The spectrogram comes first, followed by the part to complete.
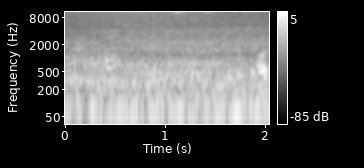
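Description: Steady low rumble of motor traffic on a city street, as from a passing large vehicle.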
